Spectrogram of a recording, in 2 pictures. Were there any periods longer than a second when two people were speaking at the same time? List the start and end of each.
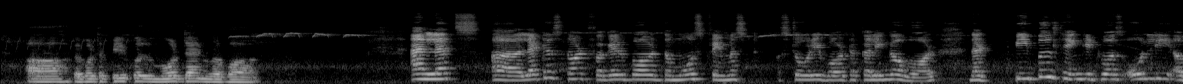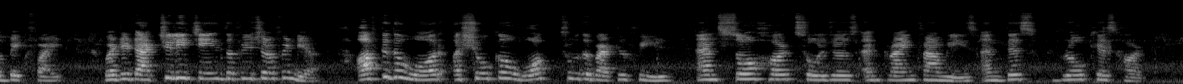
none

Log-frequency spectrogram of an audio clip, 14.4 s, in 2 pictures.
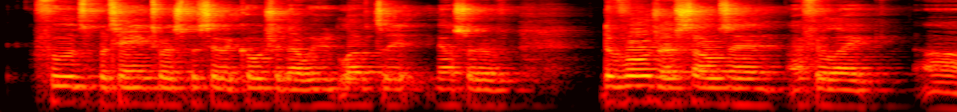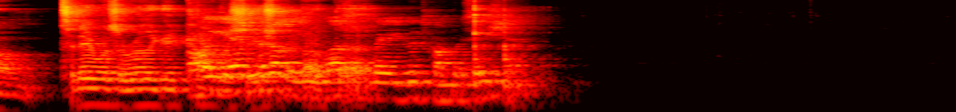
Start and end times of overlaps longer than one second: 8.6-9.9

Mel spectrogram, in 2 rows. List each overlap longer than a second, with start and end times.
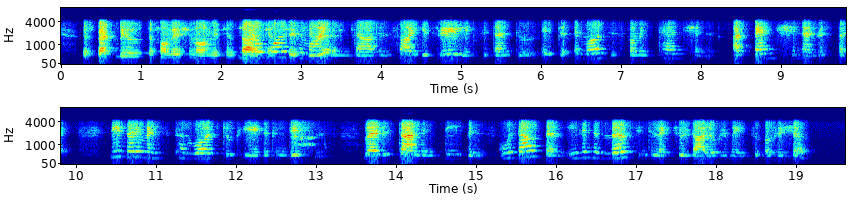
2.2-3.5

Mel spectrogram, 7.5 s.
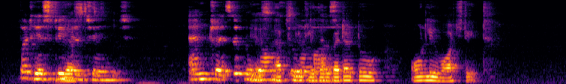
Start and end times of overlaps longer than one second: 3.3-4.6

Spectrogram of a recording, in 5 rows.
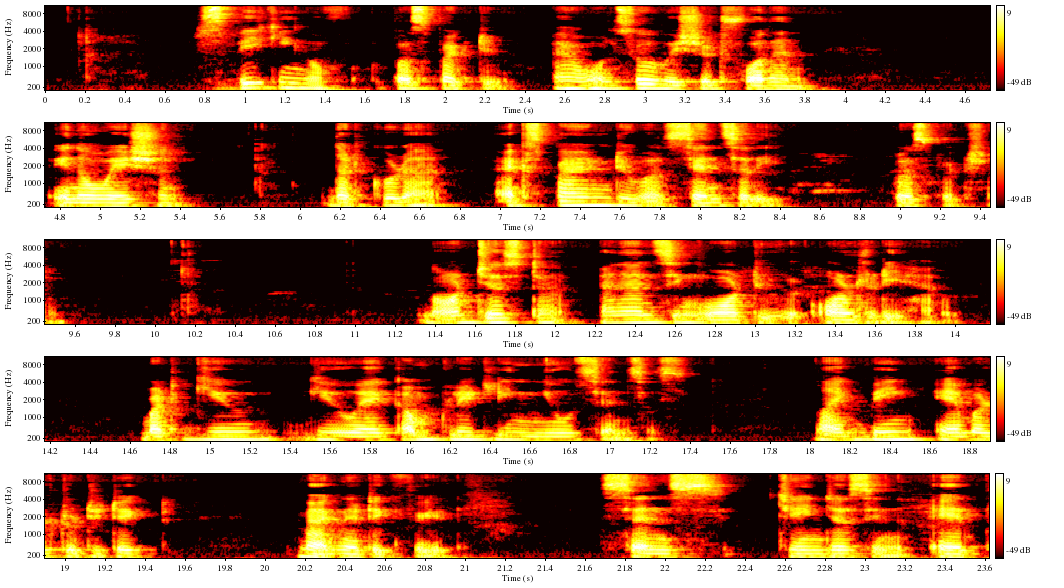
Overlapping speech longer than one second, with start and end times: none

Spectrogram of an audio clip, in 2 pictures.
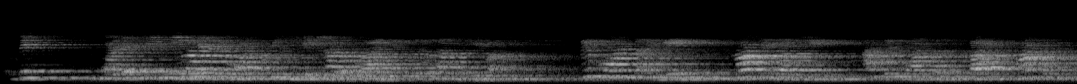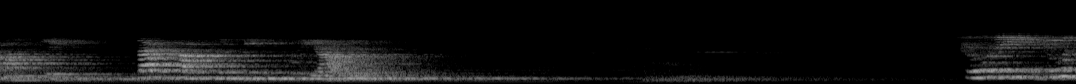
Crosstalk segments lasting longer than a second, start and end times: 1.7-3.5

